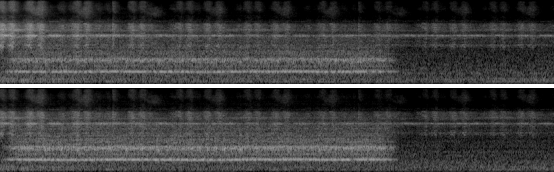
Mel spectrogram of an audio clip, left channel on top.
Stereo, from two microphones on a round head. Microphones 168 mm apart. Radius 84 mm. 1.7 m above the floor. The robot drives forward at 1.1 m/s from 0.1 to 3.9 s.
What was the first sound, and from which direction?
An insect, 30° left (ahead or behind).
